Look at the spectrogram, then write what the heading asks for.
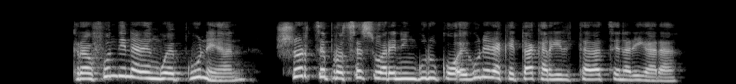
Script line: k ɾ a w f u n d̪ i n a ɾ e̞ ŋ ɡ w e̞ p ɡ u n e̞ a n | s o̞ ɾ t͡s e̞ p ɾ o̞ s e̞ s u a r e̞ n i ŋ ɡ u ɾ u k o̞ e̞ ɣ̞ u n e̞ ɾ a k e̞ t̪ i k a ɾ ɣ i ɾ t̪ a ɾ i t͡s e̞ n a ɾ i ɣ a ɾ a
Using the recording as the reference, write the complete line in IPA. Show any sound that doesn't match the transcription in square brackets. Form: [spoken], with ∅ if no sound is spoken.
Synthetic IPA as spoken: k ɾ a w f u n d̪ i n a ɾ e̞ ŋ ɡ w e̞ p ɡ u n e̞ a n | s o̞ ɾ t͡s e̞ p ɾ o̞ s e̞ s u a [ɾ] e̞ n i ŋ ɡ u ɾ u k o̞ e̞ ɣ̞ u n e̞ ɾ a k e̞ t̪ [a] k a ɾ ɣ i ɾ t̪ a ɾ [a] t͡s e̞ n a ɾ i ɣ a ɾ a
